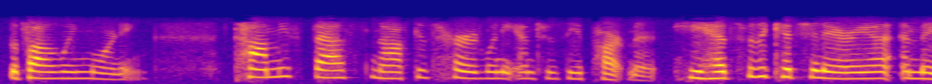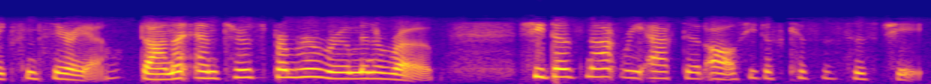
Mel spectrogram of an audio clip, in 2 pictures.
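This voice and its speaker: A woman's voice: a little high, moderate pace, no echo, lightly acted. A woman narrating a radio play, reading out scripted stage directions. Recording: tinny phone-like lo-fi audio.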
